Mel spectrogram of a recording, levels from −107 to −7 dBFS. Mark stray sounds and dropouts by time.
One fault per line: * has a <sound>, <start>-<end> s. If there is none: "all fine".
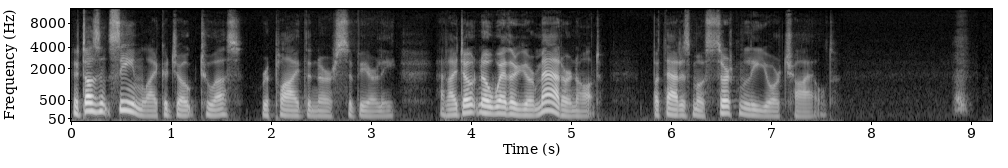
* has a sniff, 8.8-9.0 s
